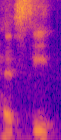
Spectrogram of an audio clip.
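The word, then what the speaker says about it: Recife: where I'm at, I'm in a city called Hesi. Hi means reef in Portuguese. So, it's spelled R E C I F E. Hifi is cool.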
